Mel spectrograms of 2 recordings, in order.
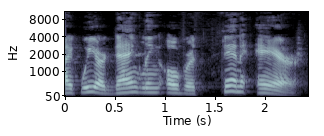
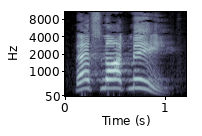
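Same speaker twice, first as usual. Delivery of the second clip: high, slow objection; protesting; 9 semitones higher, 4 dB louder, slower than usual. Acted. Reluctant listener objects to leaving comfort zone, protesting. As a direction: push back emphatically.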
